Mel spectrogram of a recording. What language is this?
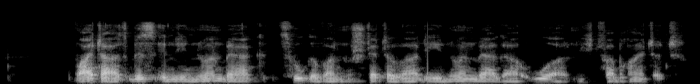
German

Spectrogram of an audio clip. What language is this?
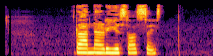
Thai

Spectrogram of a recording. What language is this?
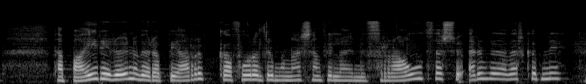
Icelandic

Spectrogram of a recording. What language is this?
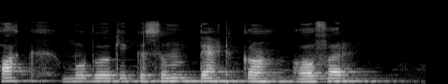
Kashmiri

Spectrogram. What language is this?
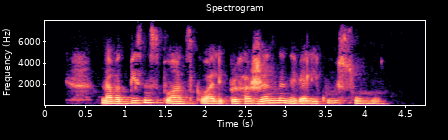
Belarusian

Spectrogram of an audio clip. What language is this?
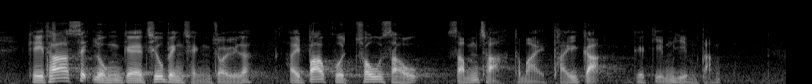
Cantonese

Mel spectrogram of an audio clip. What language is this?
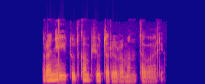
Belarusian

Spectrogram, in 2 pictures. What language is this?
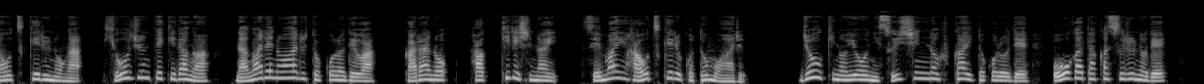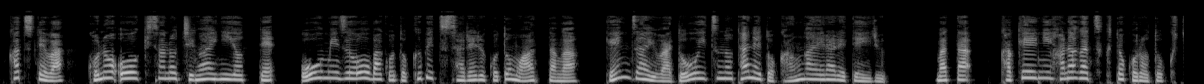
Japanese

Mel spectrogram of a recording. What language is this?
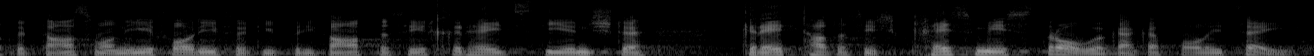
Swiss German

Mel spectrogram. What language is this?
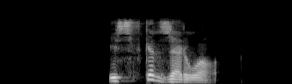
Kabyle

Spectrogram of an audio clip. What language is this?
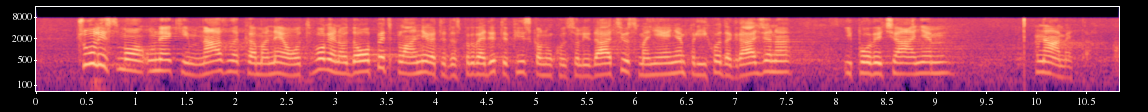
Serbian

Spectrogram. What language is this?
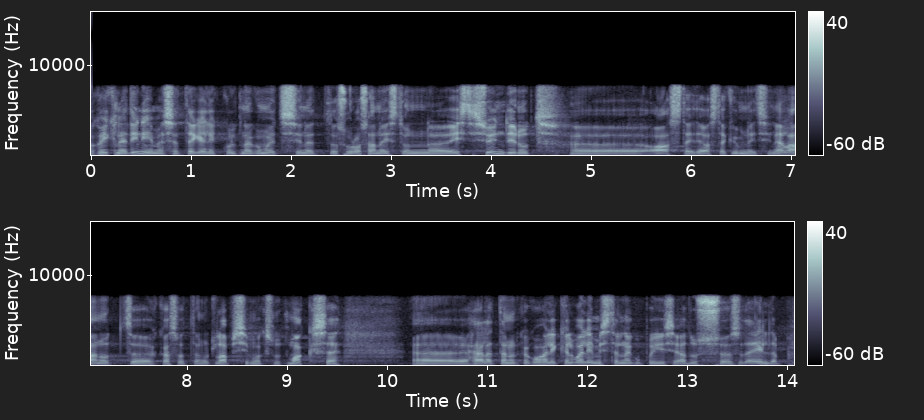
Estonian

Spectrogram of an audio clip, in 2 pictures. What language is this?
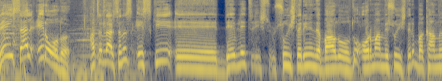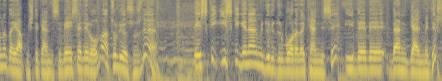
Turkish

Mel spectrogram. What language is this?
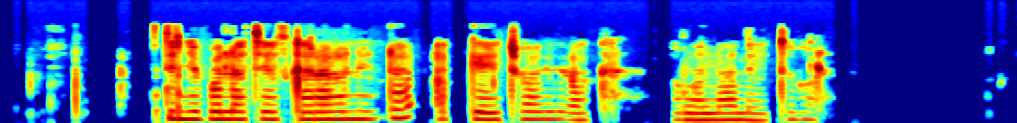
Kalenjin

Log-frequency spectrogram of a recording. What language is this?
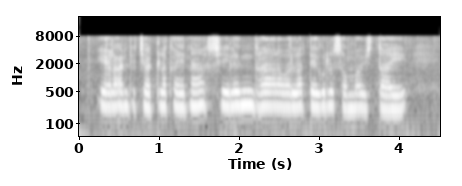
Telugu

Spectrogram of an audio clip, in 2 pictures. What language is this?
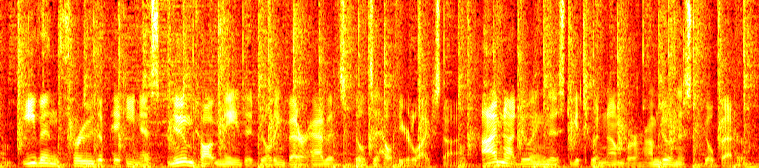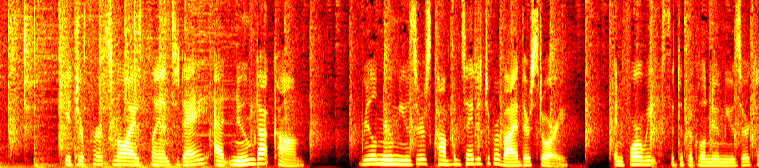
Bulgarian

